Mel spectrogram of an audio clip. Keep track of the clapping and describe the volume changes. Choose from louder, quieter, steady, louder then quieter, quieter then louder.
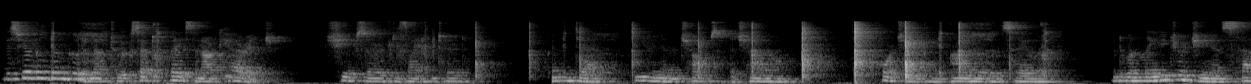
louder.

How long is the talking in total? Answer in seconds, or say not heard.
11 s.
